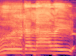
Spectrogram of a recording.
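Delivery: high, slow mystic crooning; sing-song like a carnival psychic; fortune teller. Pretend.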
